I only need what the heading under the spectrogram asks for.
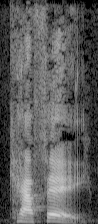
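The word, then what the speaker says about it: café: Cafe. Same thing. Cafe. Not cafe, but in American English. Cafe. Right? So you drag it.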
